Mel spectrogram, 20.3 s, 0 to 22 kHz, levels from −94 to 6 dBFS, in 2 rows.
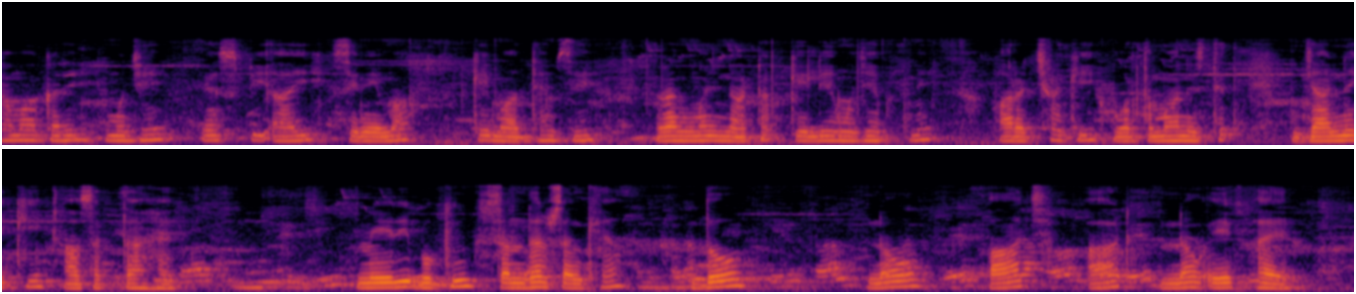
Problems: none marked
